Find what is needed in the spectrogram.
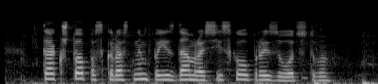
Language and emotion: Russian, neutral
